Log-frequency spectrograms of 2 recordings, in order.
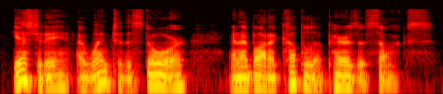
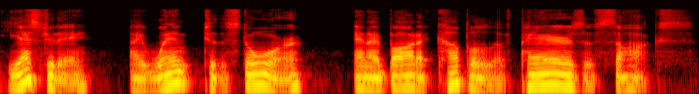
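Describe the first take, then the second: First: Flowing sentence, "went", "store", "bought", "socks" stressed, small words light; natural sentence rhythm. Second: Slow, deliberate stress on "went", "store", "bought", "couple", "pairs", "socks"; stressed content words. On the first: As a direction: say it at everyday speed, stressing "Yesterday", "couple", "pairs", "socks". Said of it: "that's what English sounds like". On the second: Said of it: "So we end up saying". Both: Shown as a demonstration.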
